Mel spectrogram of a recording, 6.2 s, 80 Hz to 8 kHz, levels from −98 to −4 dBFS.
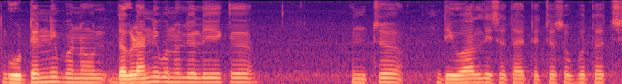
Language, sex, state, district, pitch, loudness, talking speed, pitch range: Marathi, male, Maharashtra, Gondia, 140 Hz, -19 LUFS, 95 wpm, 130-150 Hz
